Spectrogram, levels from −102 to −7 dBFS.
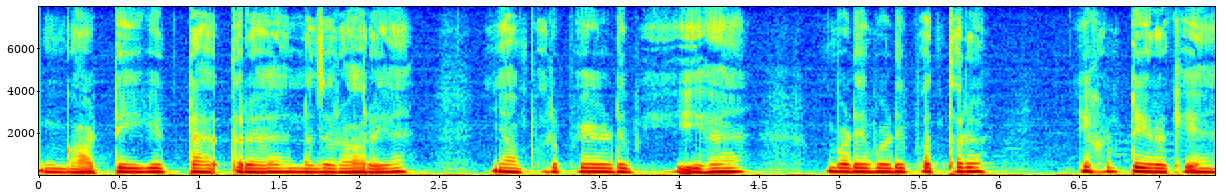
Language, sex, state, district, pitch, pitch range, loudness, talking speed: Hindi, male, Chhattisgarh, Sukma, 175 Hz, 165-180 Hz, -15 LUFS, 165 wpm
